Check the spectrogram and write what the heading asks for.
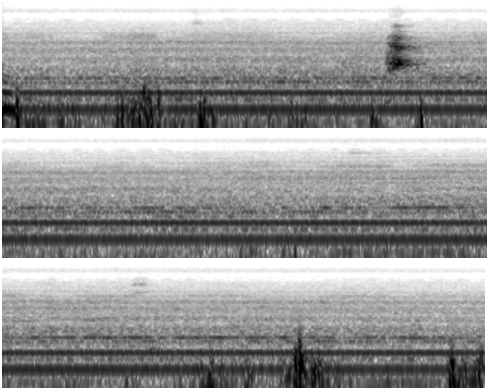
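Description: A steady low mechanical hum, with a short rising squeal about four seconds in and a few soft knocks.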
